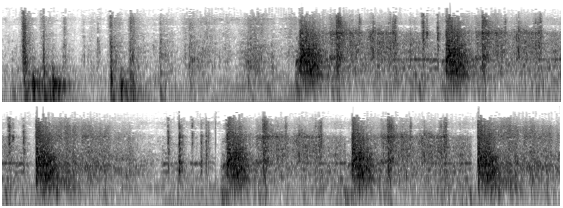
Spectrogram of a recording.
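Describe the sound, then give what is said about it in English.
A volley of sharp rifle gunshots as hunters out of their car shoot three horned animals, loud cracks fired in quick irregular bursts with brief echoing tails. No talking, just repeated shots over about ten seconds. “Now, get out and shoot.”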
